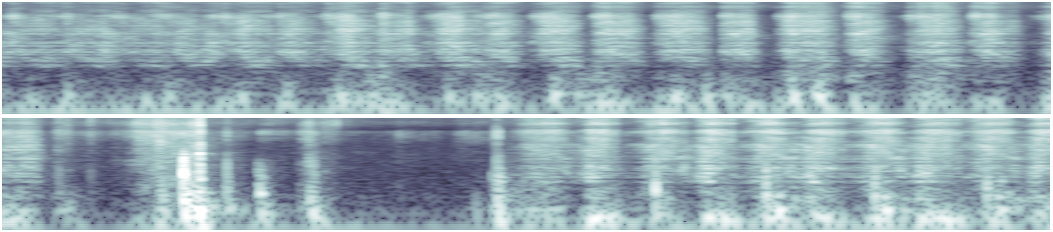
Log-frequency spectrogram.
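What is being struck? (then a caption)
Wooden colored pencil on a paper sheet. A red wooden colored pencil held in the fingers rubs and scratches back and forth over a white paper coloring sheet on a table, filling in a letter. The steady, rhythmic strokes give a dry, bright scratching rasp over a soft low rumble. Midway there is a sharper knock and a brief quiet pause before the strokes resume.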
